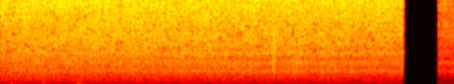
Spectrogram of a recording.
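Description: Cold ground beef hitting a hot pan for spaghetti, a loud, dense sizzle that roars continuously close up, then cuts out abruptly near the end.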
